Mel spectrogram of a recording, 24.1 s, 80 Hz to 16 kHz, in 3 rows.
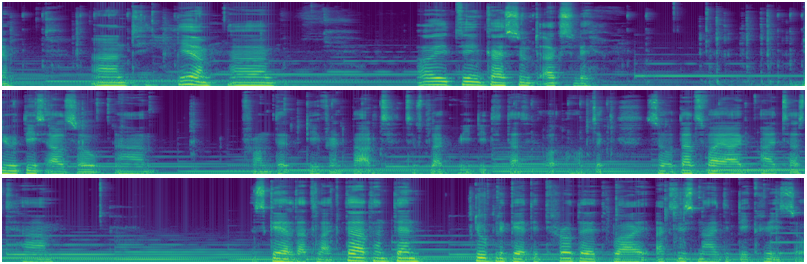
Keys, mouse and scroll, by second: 0.1-10.5 middle drag, 1.3-4.8 right drag, 2.4 a, 7.4 z, 8.3-10.6 right drag, 9.4-12.0 drag, 11.0-17.8 middle drag, 12.0 z, 14.4 a, 14.6 a, 19.1-21.5 middle drag, 20.7 shift+d, 21.5 r, 23.6-24.0 drag.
